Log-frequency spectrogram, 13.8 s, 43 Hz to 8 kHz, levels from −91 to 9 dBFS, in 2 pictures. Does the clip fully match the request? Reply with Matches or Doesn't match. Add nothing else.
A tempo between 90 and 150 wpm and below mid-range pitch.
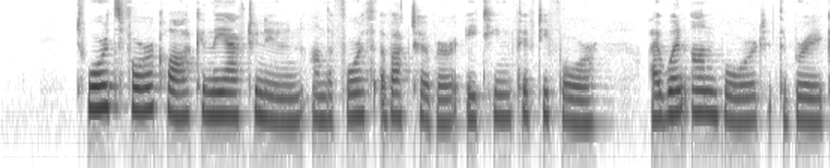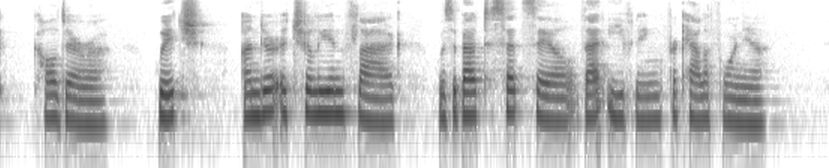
Doesn't match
